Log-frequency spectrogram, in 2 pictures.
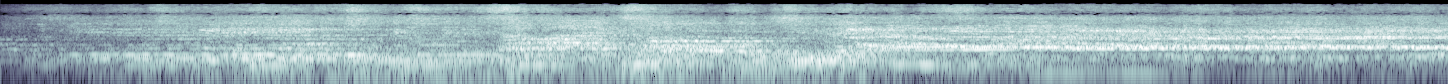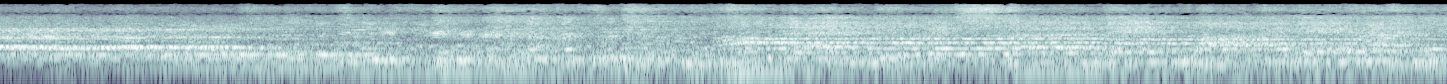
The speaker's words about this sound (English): Such a like blood curdling scream. It's such my favourite football chant. It's just so like primal. It sounds like a sort of walrus mating call. Because they're just going meh.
